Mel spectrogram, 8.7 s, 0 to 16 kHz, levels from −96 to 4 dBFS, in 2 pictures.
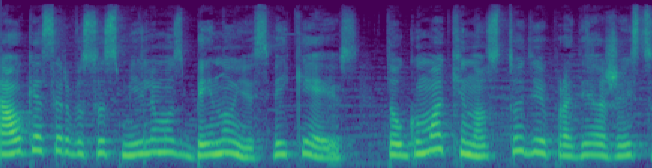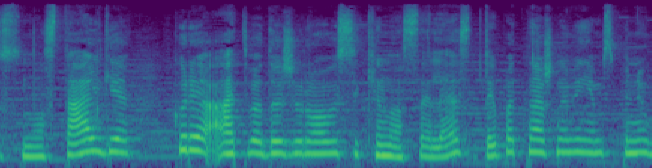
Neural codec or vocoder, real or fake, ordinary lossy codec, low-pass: none; real; MP3, 96 kbps; 14.4 kHz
